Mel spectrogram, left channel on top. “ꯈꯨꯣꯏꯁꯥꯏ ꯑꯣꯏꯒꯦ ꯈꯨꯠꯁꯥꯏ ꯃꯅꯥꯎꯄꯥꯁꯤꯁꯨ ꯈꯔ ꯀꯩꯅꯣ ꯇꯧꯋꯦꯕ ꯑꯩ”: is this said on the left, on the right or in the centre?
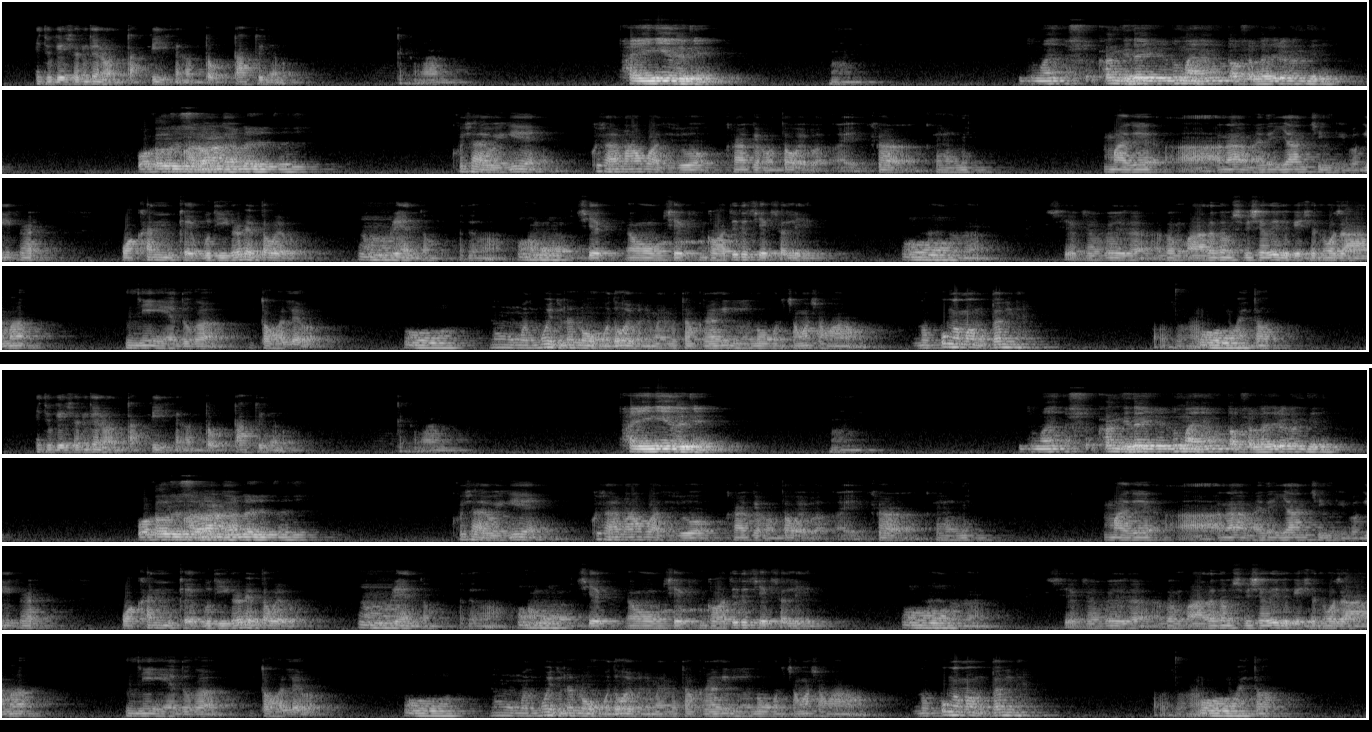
Left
